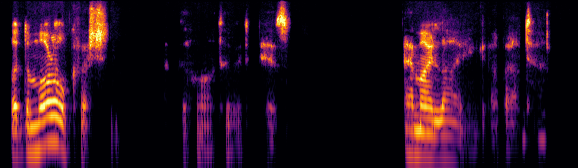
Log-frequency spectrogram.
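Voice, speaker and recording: In a Hungarian accent, a man speaks at a moderate pace, the sound dry and close with no echo. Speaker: poet. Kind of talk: interview. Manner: reflective, halting.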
